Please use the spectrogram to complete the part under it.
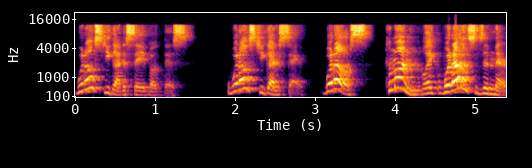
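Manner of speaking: acted-out taunting, goading, provoking tone. Retelling how she goaded the yelling man: provoking, goading tone. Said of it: "shit disturber [name]".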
